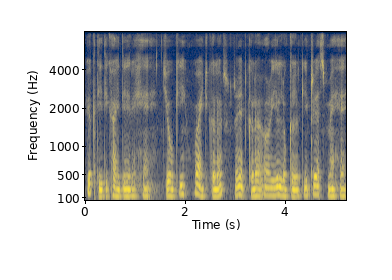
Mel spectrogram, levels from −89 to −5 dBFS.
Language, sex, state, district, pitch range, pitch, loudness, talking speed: Hindi, male, Himachal Pradesh, Shimla, 120-140 Hz, 125 Hz, -15 LUFS, 205 wpm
